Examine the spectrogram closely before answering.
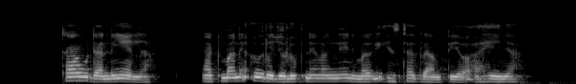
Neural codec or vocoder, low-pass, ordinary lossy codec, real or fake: codec, 16 kHz, 4 kbps, X-Codec, HuBERT features, trained on balanced general audio; 7.2 kHz; none; fake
